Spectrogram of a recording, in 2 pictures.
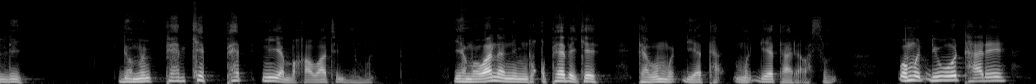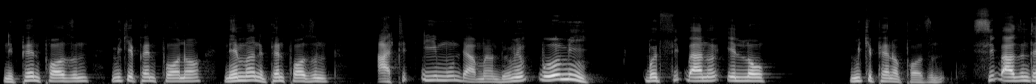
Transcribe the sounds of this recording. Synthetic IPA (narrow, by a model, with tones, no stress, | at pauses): lːi˦ | do˨mi˦pe˦pke˦pe˦b̚ni˦ja˨mba̰˨ka̰˨wa˦ti˨nḭ˨mu˦n | ja˨mba˨wa˦nda˨ni˨mu˨u˨ku˨pe˦be˨ke˦ | d̥a˨mo˦mu˨ɗi˦ja˦ta˨mṵ˨ɗi˦a˦ta̰˨ɾḛ˨ka̰˨su˦n | ɓo˦mu˨ɗi˦wo˦tʰa˨ɾe˦ | ni˨pe˦npo˦zu˦n | mi˦ki˦pe˦npo˦no˦ | ne˦ma˦ni˨pe˦npo˦zu˦n | a˨ti˦di˦mu˦nda˨mu˨do˨mi˦ɓo˦mi˦ | ɓo˦si˦ɓa˦no˦ʔi˦lo˦ | mi˦ki˨pe˦no˨po˨zu˦n | si˦ɓa˦zu˦t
